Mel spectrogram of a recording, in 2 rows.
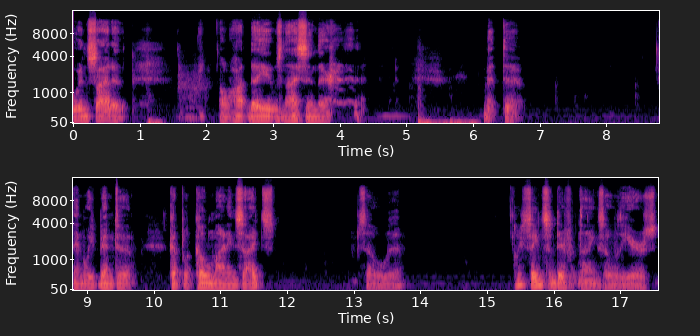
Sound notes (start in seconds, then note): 3.6 laughs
